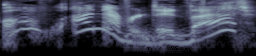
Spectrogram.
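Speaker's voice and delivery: high, whiny mock denial; mocking innocent denial. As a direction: play dumb in a high voice. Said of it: "he acts like".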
